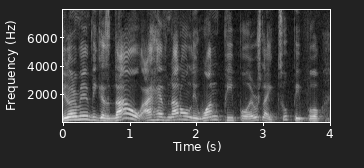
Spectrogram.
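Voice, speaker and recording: In a Mexican accent, a man speaks with very wide pitch swings. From Mexico, Purepecha-speaking town. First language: Purepecha. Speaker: restaurant owner. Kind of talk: interview. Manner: halting.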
